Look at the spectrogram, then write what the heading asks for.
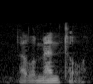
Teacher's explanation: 4, stresses on the third syllable.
